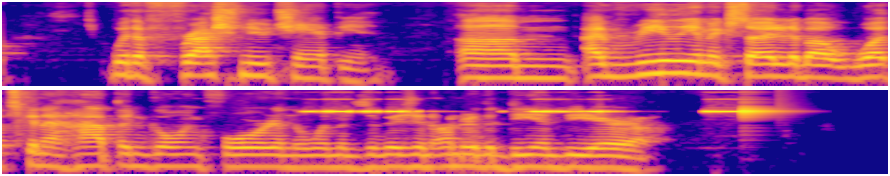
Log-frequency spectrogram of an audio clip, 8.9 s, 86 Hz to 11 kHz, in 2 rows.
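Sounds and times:
speech: 0.5 - 7.8
smoke alarm beep: 5.9 - 8.5.

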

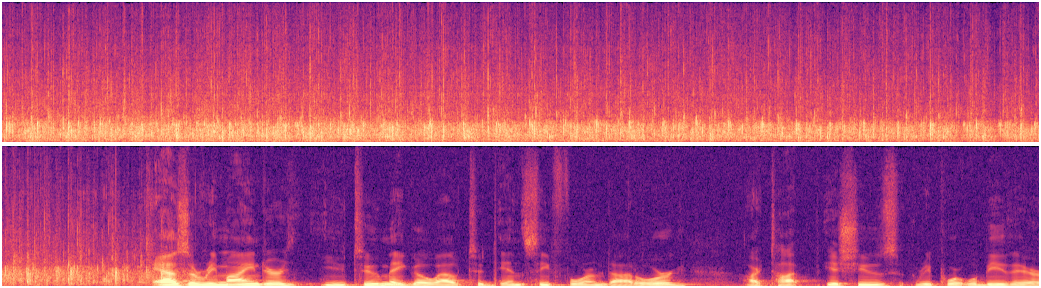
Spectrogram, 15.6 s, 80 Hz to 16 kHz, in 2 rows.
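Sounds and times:
audience applause: 0.0 - 9.1
speech: 8.9 - 15.5.

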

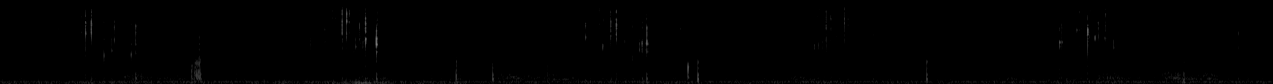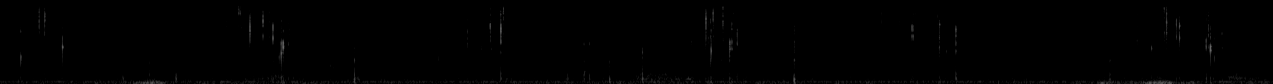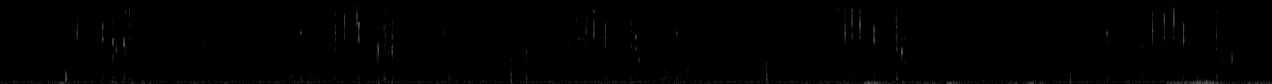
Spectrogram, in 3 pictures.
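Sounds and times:
wet mouth sounds and kiss-like smacks: 0.6 - 2.1, 3.1 - 3.9, 4.5 - 7.0, 7.6 - 9.4, 10.2 - 16.4, 17.1 - 20.8, 21.5 - 22.4, 23.8 - 25.2, 26.1 - 30.0, 30.6 - 32.4, 33.6 - 34.7, 36.5 - 38.1.

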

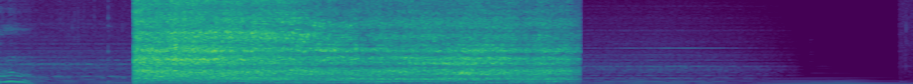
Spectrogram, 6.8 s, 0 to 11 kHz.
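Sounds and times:
monster roaring loudly: 1.0 - 4.4.

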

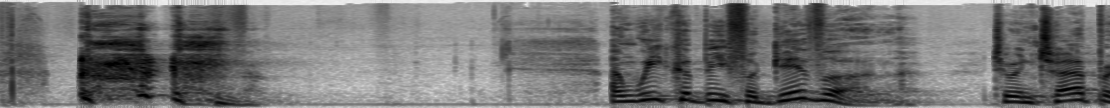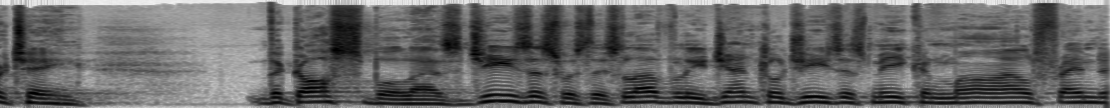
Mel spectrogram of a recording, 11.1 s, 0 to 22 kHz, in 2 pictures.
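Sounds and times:
harsh coughs: 0.4 - 1.4
speech: 3.1 - 6.2, 6.8 - 11.1.

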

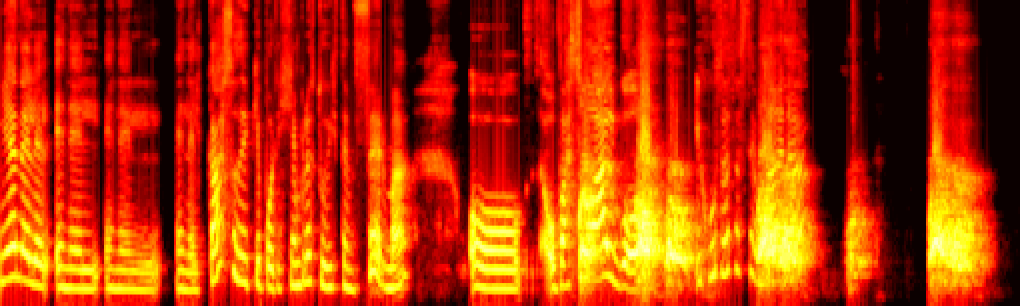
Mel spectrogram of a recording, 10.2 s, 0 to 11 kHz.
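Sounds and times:
speech: 0.0 - 8.7, 9.3 - 9.8
dog barking: 5.8 - 10.0.

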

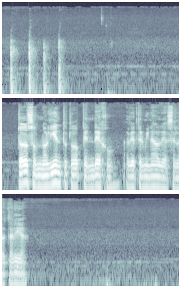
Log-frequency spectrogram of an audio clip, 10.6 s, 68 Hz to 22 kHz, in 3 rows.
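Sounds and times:
knocking on a wooden bedroom door: 0.2 - 1.4
speech: 3.9 - 7.7.

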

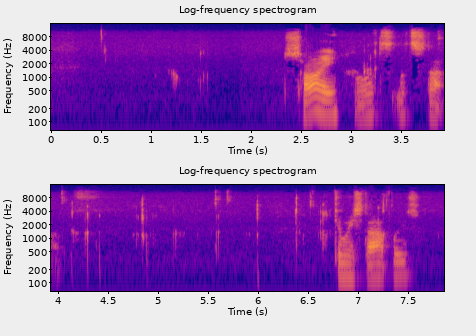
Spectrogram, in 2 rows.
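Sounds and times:
person chewing something crunchy: 0.5 - 1.7, 4.0 - 7.4
speech: 2.3 - 4.2, 6.8 - 7.7.

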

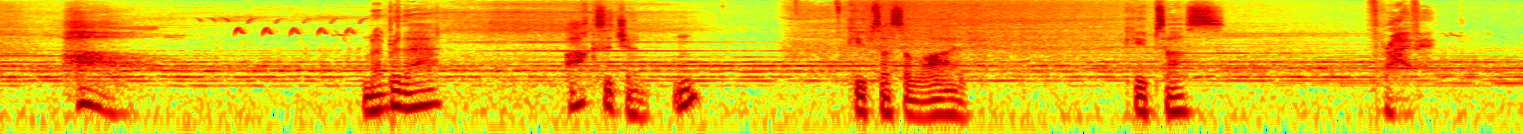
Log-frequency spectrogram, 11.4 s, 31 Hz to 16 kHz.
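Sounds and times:
deep breath drawn in through the nose during a diaphragm breathing exercise: 0.0 - 1.6, 3.3 - 10.3
speech: 2.7 - 3.4, 4.2 - 5.4, 6.4 - 7.4, 8.5 - 9.2, 10.4 - 10.8.

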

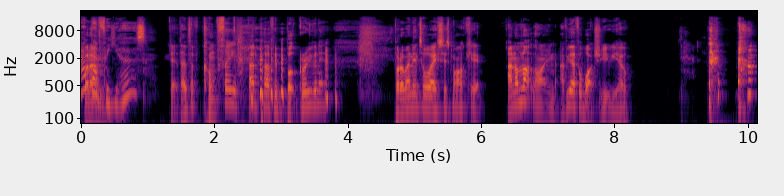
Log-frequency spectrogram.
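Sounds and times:
speech: 0.0 - 8.3
laughter: 2.3 - 3.8
person coughing sharply: 9.4 - 10.1.

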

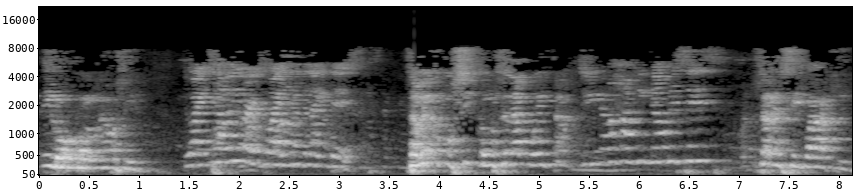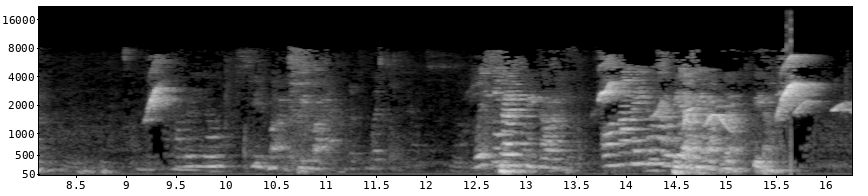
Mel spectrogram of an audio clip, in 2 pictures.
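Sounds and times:
speech: 0.0 - 8.2, 9.2 - 11.1, 12.5 - 15.8
person whistling short high notes: 9.2 - 9.5, 15.5 - 16.2.

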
